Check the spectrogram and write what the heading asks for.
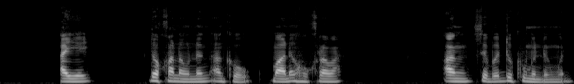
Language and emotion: Bodo, sad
